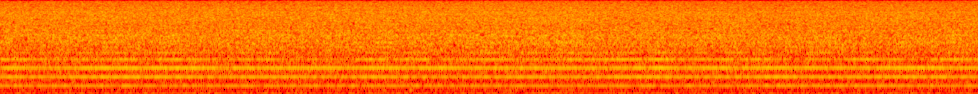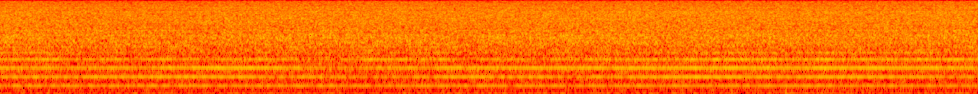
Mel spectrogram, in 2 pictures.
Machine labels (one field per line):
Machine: fan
